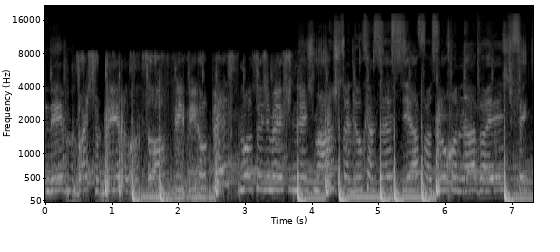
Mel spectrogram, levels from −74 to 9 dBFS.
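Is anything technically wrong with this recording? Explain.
Yes, there's a call bitrate drop from 0.32 to 4.27 s. The bandwidth estimate fell, so the encoder coded more coarsely and the top end got cut to 8 kHz. It sounds muffled and rough, bottoming out for about 2.4 s, which fits a dip from roughly 32 to 9 kbps.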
